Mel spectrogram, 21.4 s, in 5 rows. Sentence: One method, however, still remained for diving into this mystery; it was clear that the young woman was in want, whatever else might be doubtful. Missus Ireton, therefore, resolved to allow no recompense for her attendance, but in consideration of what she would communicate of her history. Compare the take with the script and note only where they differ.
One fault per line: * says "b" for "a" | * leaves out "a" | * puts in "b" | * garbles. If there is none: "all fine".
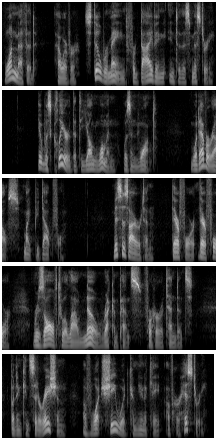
* puts in "therefore"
